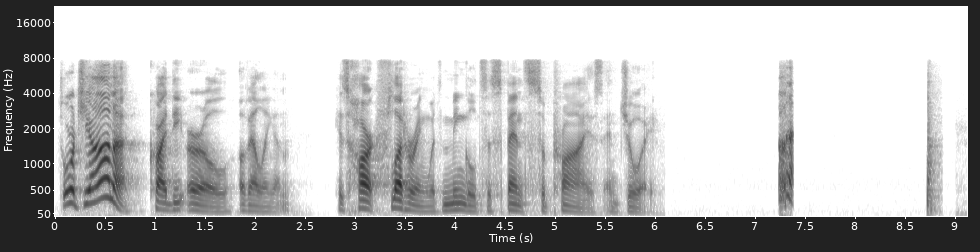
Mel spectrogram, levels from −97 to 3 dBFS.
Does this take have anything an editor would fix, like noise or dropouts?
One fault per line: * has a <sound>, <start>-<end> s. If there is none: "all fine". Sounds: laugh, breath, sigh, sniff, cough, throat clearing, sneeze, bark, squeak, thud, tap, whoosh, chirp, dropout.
* has a laugh, 7.2-7.4 s
* has a thud, 8.7-8.9 s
